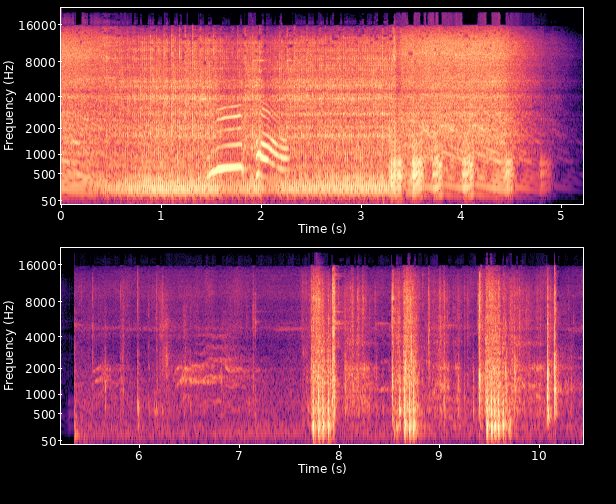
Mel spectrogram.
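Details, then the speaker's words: Chainsaw before carburetor adjustment: revs unevenly, stumbling and surging under throttle, then quits. Bogging, a possible sign of a poorly adjusted carburetor. "There we go. That's not good. These symptoms could be signs of a poorly adjusted carburetor."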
